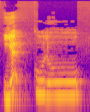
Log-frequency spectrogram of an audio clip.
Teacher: حمزہ ساکنہ کو ہمیشہ جھٹکا دے کر پڑھتے ہیں، تو ہم اس کو جھٹکا دے کر پڑھیں گے یأکلو.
